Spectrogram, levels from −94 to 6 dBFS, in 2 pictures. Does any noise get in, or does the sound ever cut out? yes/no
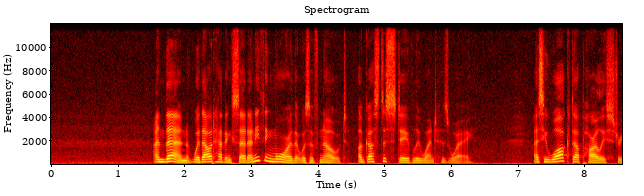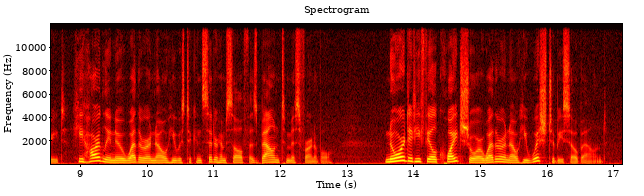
no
